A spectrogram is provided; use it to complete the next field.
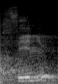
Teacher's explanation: tem por sílaba tônica fi, que é também a penúltima.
